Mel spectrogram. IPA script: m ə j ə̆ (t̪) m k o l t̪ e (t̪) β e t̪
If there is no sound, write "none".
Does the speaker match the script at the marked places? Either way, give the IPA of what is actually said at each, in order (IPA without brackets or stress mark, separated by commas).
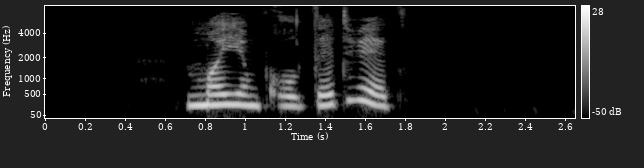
none, t̪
